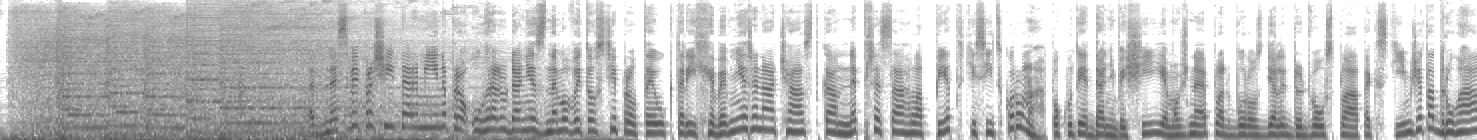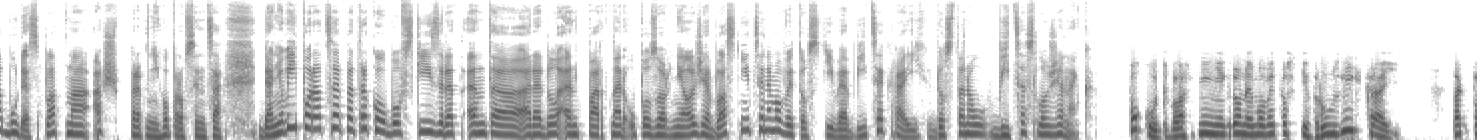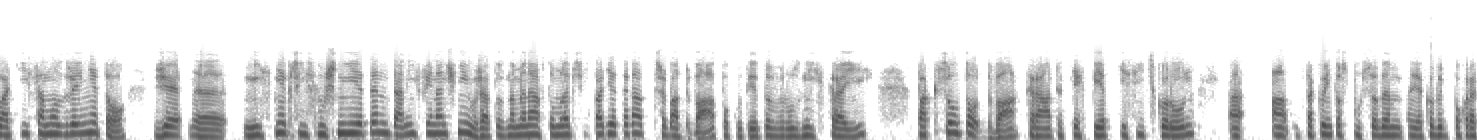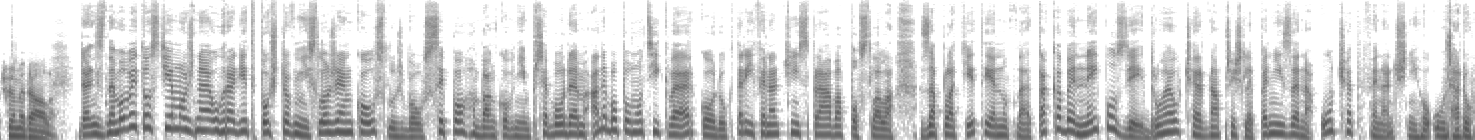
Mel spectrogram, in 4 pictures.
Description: rozhovor k dani z nemovitých věcí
